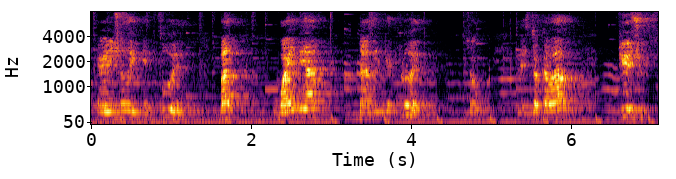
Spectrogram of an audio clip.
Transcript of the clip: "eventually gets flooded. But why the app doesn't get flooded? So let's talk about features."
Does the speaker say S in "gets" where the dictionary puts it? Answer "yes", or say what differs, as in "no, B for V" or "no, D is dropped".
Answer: no, S is dropped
